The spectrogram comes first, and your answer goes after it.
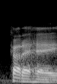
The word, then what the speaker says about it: Cudahy: How do you pronounce that? Cudahy.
